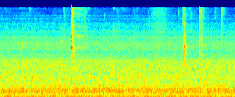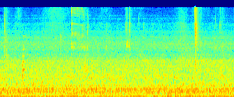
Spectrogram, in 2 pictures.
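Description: A spoon clinks lightly against a dish about five times while someone eats, the sharpest click about a second and a half in. A steady low hum runs underneath.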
